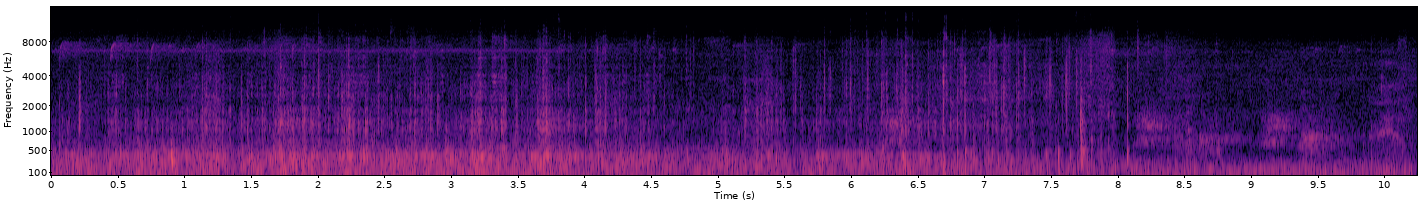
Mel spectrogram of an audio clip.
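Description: Electric mobility scooter rolling along a rough asphalt street: a steady rumble of motor and tyres, with frequent small clicks and rattles from the scooter and its load.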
